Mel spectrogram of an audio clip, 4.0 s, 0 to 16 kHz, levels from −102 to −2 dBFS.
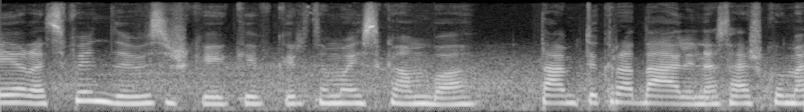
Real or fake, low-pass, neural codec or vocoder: real; 14.4 kHz; none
